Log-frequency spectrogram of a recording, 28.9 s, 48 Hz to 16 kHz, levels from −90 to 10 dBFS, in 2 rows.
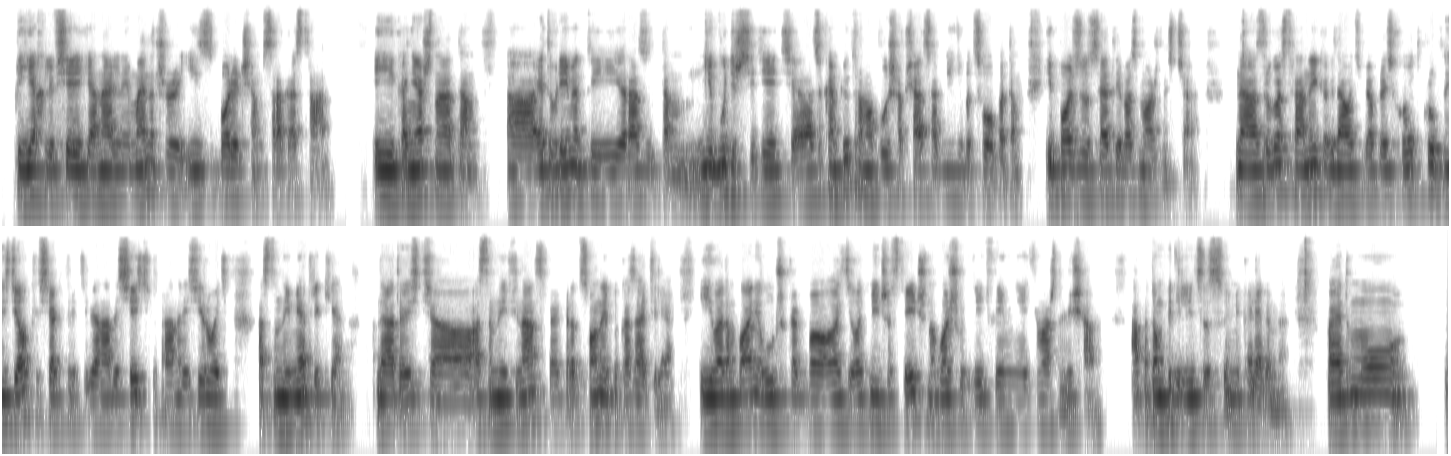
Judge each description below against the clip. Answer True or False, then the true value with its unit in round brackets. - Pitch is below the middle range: True (105 Hz)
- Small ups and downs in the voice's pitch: True (1.2 semitones)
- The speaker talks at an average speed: False (165 wpm)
